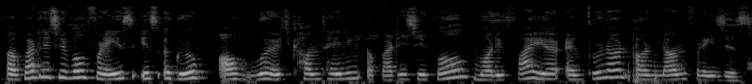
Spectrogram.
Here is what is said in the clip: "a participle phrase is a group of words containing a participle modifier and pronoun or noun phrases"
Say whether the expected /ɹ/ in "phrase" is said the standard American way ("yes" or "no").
yes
